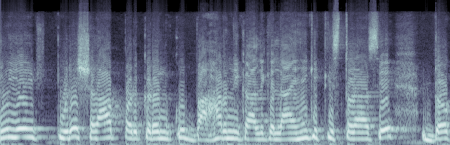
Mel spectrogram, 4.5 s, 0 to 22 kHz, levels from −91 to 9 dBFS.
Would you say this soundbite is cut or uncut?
uncut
